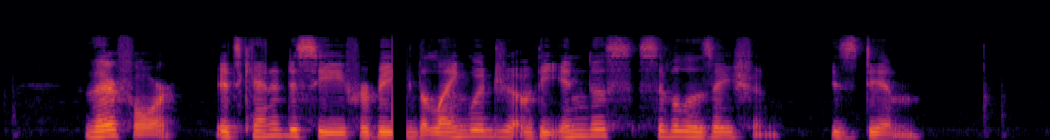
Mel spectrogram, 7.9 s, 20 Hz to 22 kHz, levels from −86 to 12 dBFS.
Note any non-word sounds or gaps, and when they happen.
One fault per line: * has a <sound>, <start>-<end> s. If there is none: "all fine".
* has a dropout, 2.9-3.1 s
